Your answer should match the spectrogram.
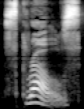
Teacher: Scrolls на звуке «к» не будет придыхания, потому что он идет после «с». И у нас в этом слове дифтонг «о».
